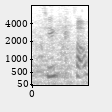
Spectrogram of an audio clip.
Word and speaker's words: Cika: Bukan Jika, Cika Pak. Cika.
